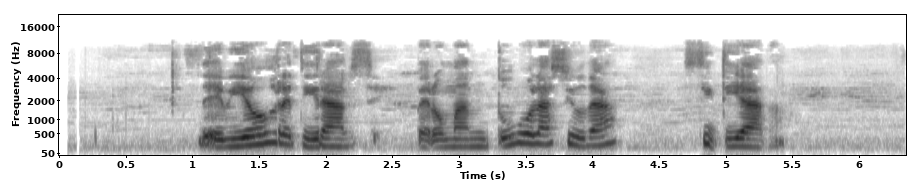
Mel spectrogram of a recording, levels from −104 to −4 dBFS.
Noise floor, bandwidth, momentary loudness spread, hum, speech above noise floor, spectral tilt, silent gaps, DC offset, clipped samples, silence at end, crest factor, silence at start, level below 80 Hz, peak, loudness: -63 dBFS; 11.5 kHz; 13 LU; none; 36 dB; -3.5 dB/octave; none; under 0.1%; under 0.1%; 0.9 s; 22 dB; 1.05 s; -82 dBFS; -10 dBFS; -28 LUFS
